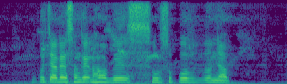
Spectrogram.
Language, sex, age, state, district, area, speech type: Santali, male, 30-45, West Bengal, Purba Bardhaman, rural, spontaneous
